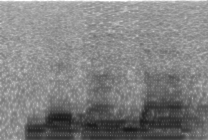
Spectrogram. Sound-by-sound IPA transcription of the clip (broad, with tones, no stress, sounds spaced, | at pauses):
j ɛ˨ ɗ ã˦ ɲ a˦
